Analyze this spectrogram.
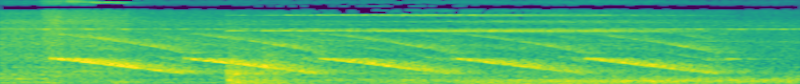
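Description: Mandrill Mayhem launched roller coaster sending its empty test train out of the station: five falling electric whines about a second apart, with a single thump about two seconds in.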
